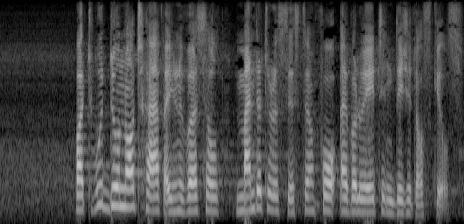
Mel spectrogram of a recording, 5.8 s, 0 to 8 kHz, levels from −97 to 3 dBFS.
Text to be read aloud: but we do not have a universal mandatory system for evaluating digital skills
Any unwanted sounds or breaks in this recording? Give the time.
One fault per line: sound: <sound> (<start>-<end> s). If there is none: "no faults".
no faults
